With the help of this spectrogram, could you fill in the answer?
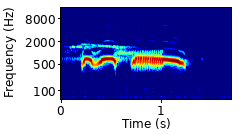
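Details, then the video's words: Captive spotted dove used as a lure for males at dawn, uttering a doubled wavering coo and then one drawn-out, rough coo that tapers downward, mellow and low-pitched. "Chim cu gay moi gay goi buoi sang/ tiếng chim cu gáy kích bổi hiệu quả, cu gáy, cu cườm gáy gọi"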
